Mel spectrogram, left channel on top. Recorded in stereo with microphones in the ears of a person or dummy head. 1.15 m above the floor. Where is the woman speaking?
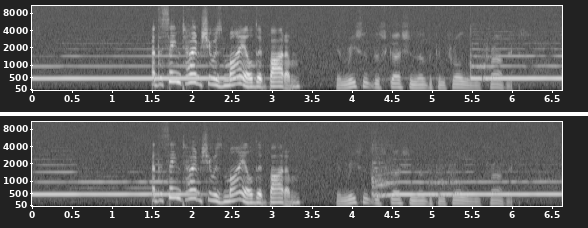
30° left (ahead or behind).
